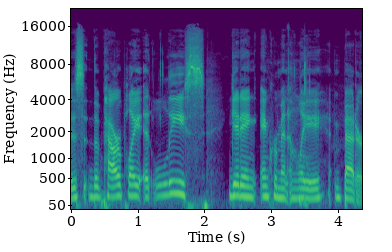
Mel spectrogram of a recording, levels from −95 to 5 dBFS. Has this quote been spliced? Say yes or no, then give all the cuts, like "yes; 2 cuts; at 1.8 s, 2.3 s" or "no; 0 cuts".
no; 0 cuts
